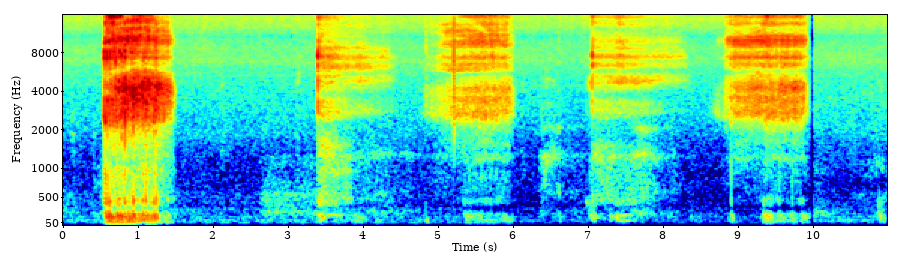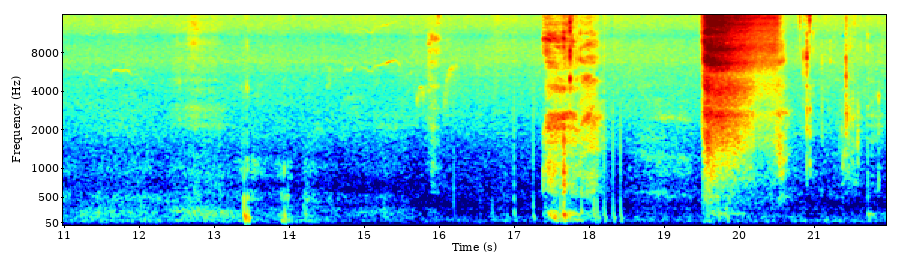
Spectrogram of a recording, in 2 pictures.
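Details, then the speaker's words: Loud rasping breaths recur irregularly with quiet pauses between them: an animal snoring while napping on a sofa beside its owner, loud enough to wake the owner. "セージと一緒にソファーで昼寝していたら、セージのいびきで起きました"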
